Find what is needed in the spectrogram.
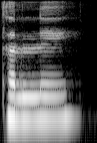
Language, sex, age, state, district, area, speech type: Punjabi, female, 30-45, Punjab, Tarn Taran, rural, read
